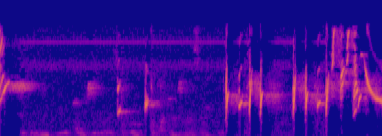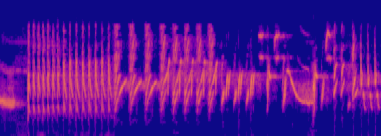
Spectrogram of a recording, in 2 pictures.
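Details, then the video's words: Goldfinch singing: after a quiet start with faint low murmurs, a rapid run of high twittering notes and sweeping whistles, then a dense, buzzy stretch of fast repeated trills, unbroken to the end. "Goldfinch Singing"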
